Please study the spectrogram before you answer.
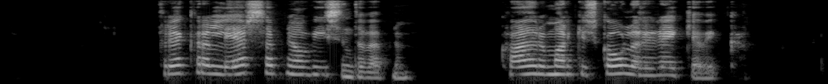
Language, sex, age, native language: Icelandic, female, 40-49, Icelandic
